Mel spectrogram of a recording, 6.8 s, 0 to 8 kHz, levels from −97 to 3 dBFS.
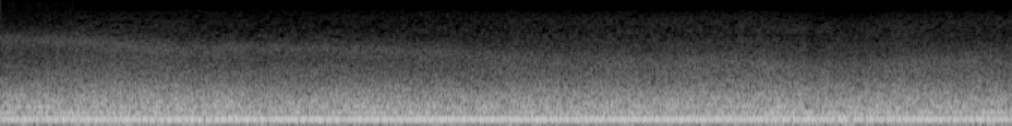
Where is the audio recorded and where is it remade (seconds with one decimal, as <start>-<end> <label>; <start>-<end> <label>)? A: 0.0-6.8 recorded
